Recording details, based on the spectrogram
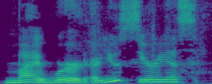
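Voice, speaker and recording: A woman voicing a kindly, calm little male professor with a British accent and quaintly proper manners, in a storybook reading. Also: medium pitch, takes it slowly, close to an everyday voice. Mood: genial, curious.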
